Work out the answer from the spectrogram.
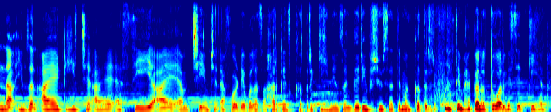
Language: Kashmiri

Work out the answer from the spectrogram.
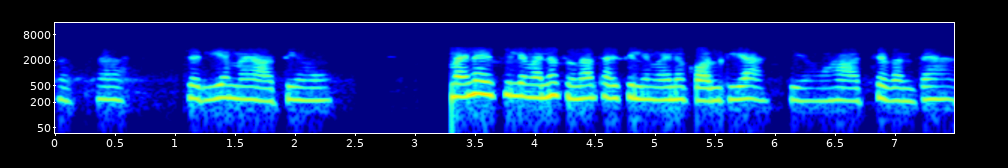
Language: Hindi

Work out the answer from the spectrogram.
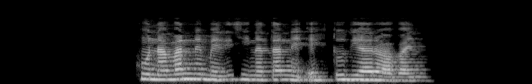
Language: Yaqui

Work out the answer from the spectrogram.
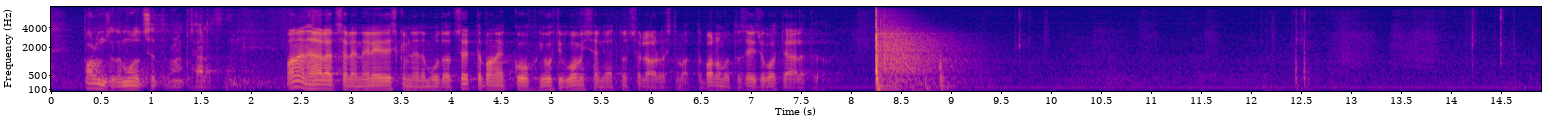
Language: Estonian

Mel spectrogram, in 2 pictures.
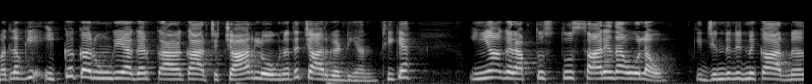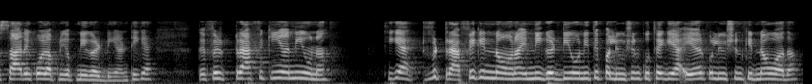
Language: Dogri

